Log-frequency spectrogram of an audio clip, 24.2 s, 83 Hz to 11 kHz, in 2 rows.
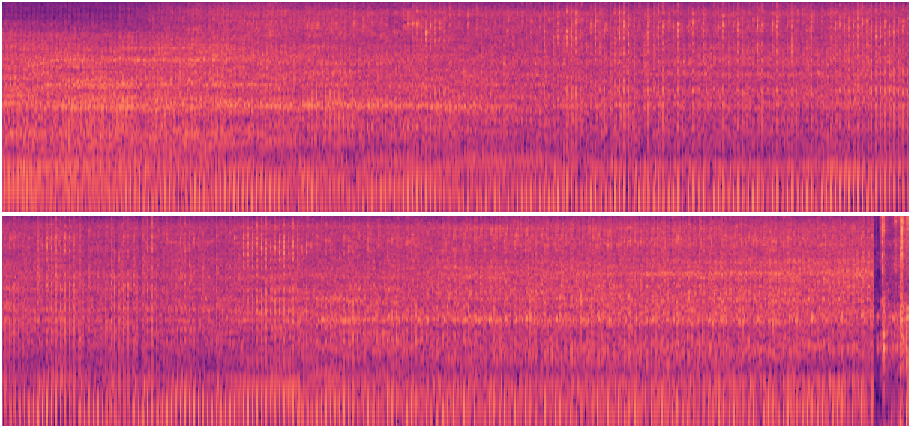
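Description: A modified B200 mini bike engine runs steadily and loudly up close, a rough, buzzing mechanical drone with a fast rhythmic chatter, holding a constant pitch throughout with no pauses.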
